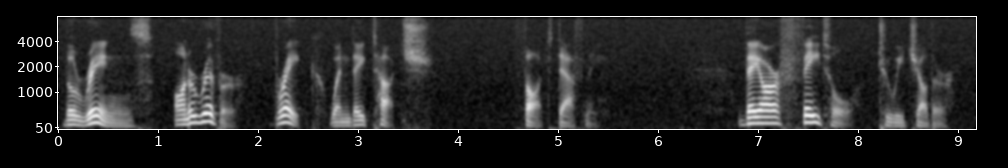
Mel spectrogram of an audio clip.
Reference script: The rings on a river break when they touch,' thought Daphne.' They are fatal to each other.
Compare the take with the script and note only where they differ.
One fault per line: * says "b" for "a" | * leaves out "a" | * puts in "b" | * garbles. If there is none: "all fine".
all fine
